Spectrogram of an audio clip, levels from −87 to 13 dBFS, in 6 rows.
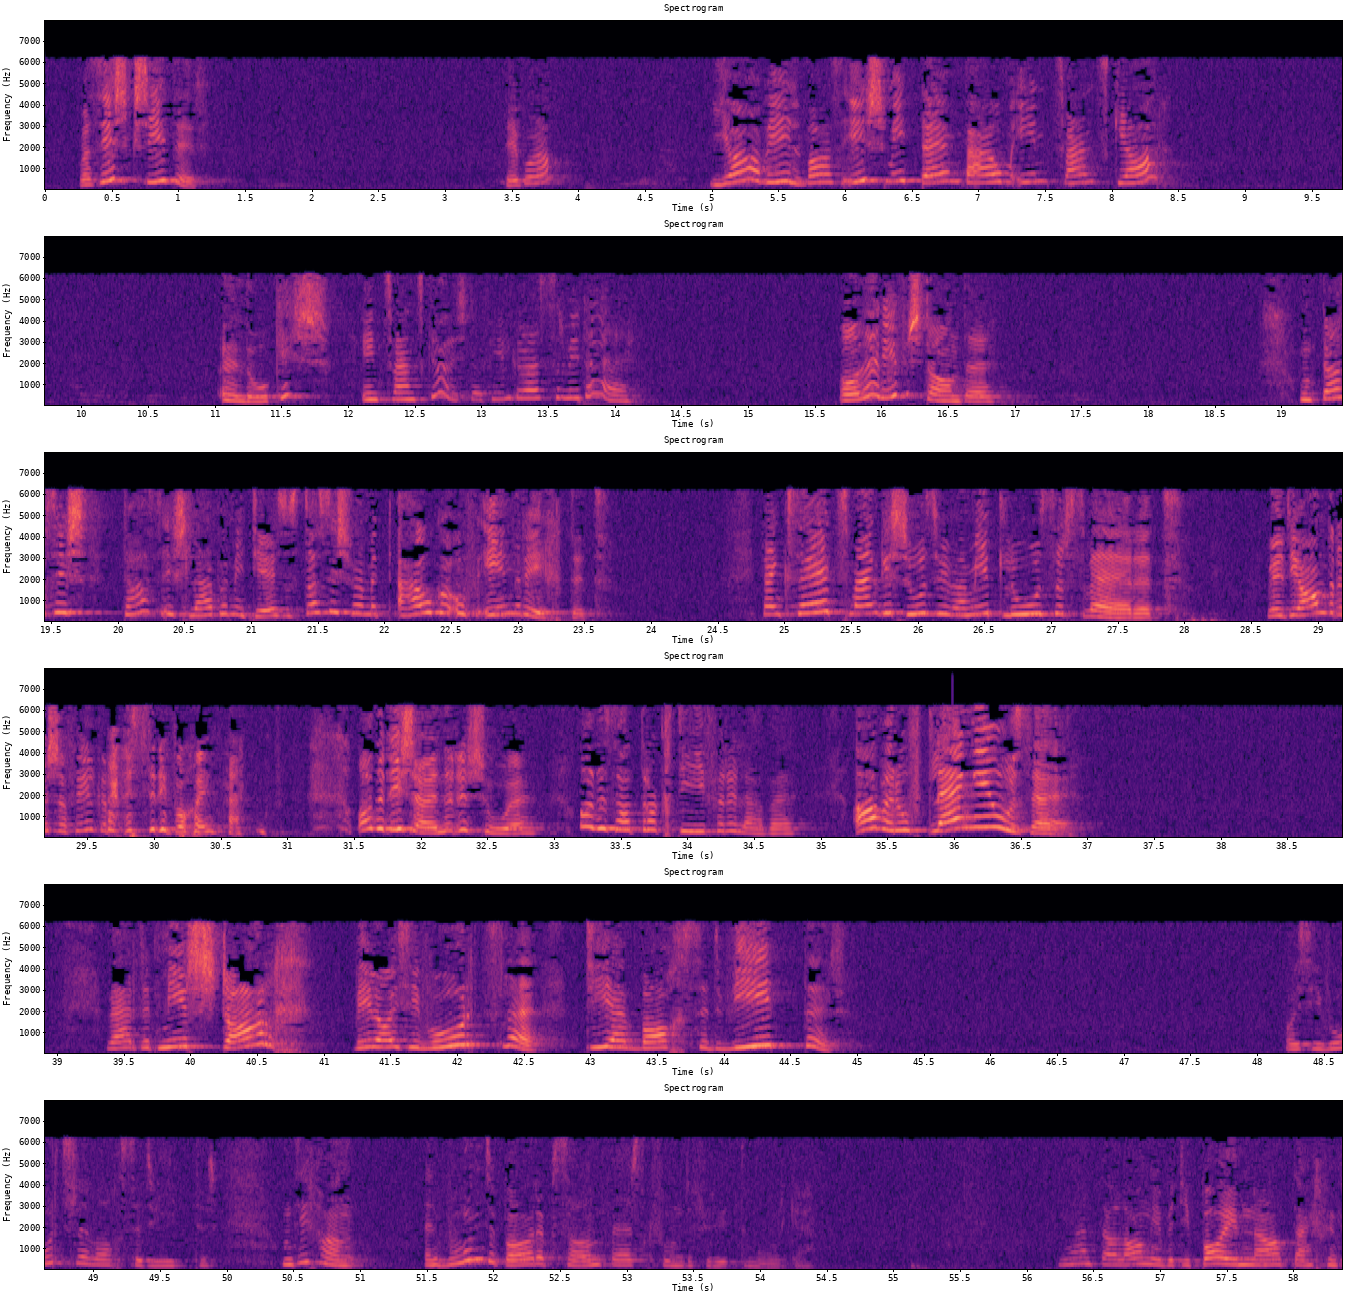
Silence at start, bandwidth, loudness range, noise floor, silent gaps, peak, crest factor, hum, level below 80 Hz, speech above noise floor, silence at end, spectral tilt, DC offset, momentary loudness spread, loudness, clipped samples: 0.25 s; 6.6 kHz; 15 LU; -49 dBFS; none; 0 dBFS; 22 dB; none; -56 dBFS; 30 dB; 0 s; -2 dB/octave; under 0.1%; 19 LU; -19 LUFS; under 0.1%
